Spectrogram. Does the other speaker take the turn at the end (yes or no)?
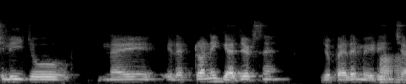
no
